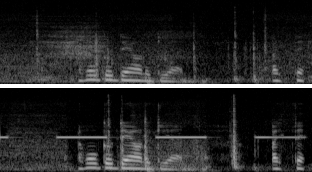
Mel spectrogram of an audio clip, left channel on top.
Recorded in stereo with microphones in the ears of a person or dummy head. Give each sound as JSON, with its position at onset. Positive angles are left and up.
{"t": 0.8, "sound": "a woman speaking", "side_deg": -55}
